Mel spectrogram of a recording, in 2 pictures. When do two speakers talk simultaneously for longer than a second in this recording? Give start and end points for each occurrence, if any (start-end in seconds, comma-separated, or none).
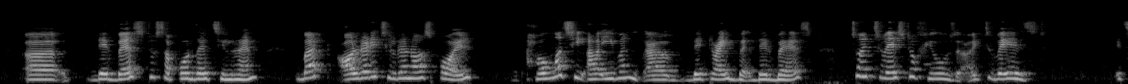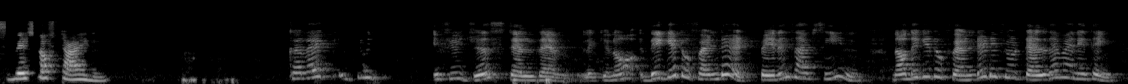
none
